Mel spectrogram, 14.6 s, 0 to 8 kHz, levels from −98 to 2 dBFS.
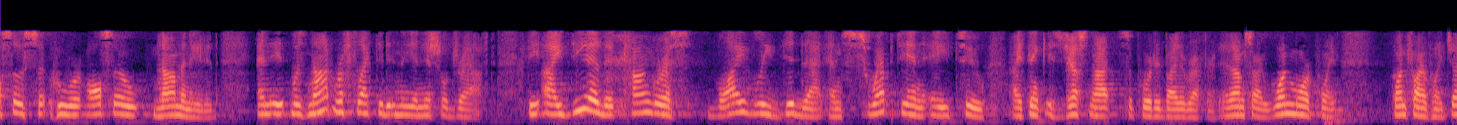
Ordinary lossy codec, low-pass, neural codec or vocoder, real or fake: AAC, 16 kbps; 7.2 kHz; none; real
